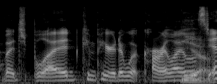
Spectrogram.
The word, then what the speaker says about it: Carlisle: Carlisle.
